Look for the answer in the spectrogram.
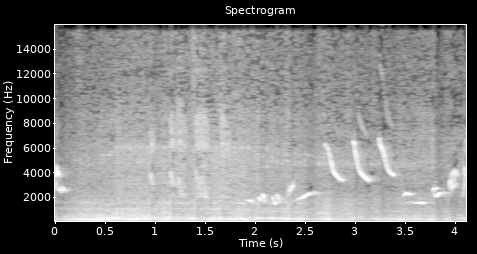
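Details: White-rumped shama (murai batu) singing actively, gacor style: bright whistled notes and quick slurred sweeps, several sharply falling, delivered in a lively run over a low background hum with traffic.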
